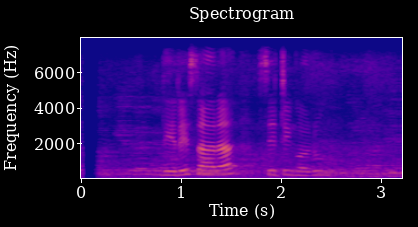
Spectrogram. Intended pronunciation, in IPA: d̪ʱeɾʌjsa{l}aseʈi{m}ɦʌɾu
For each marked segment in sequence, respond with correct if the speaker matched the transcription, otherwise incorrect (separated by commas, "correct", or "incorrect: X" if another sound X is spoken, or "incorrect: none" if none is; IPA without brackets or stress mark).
incorrect: ɾ, incorrect: ŋ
